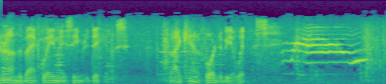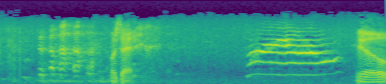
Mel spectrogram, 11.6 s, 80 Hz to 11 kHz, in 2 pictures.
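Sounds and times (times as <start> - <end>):
speech: 0.6 - 4.2, 6.4 - 8.1, 11.1 - 11.5
cat meowing: 2.4 - 3.5, 4.2 - 5.6, 9.5 - 11.0
laughter: 6.0 - 8.6.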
